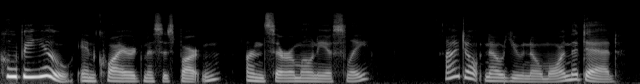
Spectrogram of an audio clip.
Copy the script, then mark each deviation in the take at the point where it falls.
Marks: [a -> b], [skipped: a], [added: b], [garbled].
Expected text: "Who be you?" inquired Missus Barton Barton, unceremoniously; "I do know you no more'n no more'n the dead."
"Who be you?" inquired Missus Barton [skipped: Barton,] unceremoniously; "I [do -> don't] know you no more'n [skipped: no more'n] the dead."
